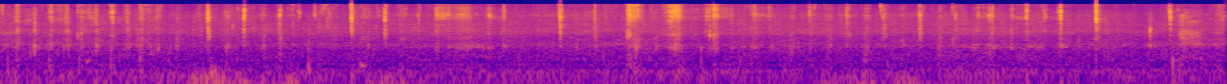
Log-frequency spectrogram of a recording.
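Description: Close-miked chewing and mouth sounds from someone eating: an irregular run of sharp clicks and smacks, several a second, a few louder near the middle.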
